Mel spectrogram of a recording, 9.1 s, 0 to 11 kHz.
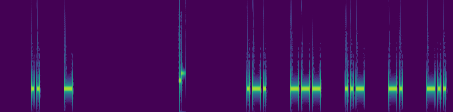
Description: Morse code, heard as a keyed tone, about 22 wpm, spaced as for 12 wpm, 700 Hz. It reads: IT ROUND
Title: 3x Character Spacing - Top 200 Words - 22wpm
